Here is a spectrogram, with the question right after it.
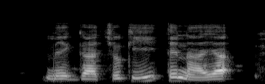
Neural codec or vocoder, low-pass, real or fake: none; 7.2 kHz; real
